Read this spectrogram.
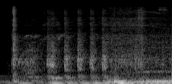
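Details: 1996 Suzuki Every van, after repairs and adding fuel to an empty tank: a few quick cranking pulses, then the engine catches and settles into a steady low idle; a clean, healthy start.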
